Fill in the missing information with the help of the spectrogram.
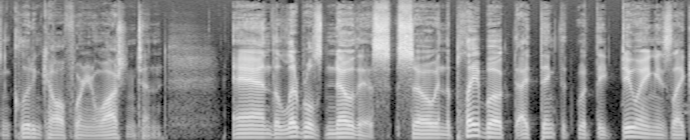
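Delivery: ordinary talk, nothing marked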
